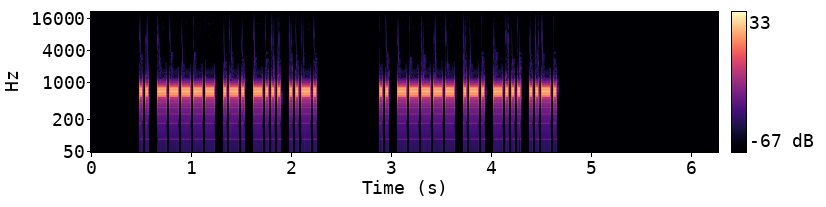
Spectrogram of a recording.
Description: Morse code, heard as a keyed tone, about 37 wpm, 700 Hz. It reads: I0RBF I0RBF
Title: DXCC-100 Call Signs - 5 Characters - Repeated 2x - 40wpm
